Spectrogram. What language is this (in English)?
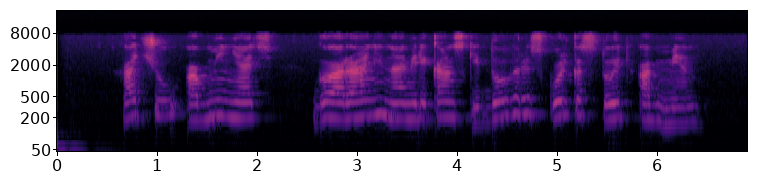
Russian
